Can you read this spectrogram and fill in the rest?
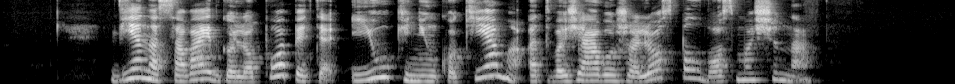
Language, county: Lithuanian, Kaunas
